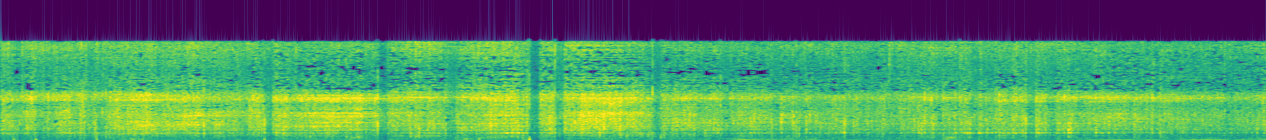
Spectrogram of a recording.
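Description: Cauliflower florets and potato pieces frying in hot oil in a kadai: a steady sizzle with scattered small pops.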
